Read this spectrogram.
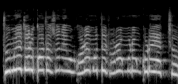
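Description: A performer voicing a shrill, defiant young wife who screeches accusations in a comedy cartoon. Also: level tone, racing, a bit bright. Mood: accusing.

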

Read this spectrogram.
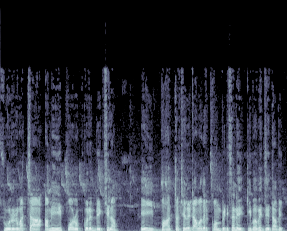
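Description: Man voicing a blustering hot-tempered gang boss, fairly high-voiced. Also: fairly quick, natural voice. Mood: irritated, bossy. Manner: blustering, swearing, threatening. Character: foul-mouthed hot-tempered gang boss of a sound-system crew. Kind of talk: comedy cartoon dubbing.

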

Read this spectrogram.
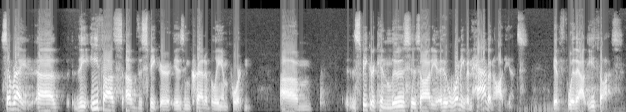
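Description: A middle-aged man from Tennessee giving a conversational, animated lecture to a class from a podium in an indoor lecture room. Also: mid-range voice, a little slow, poor audio. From Tennessee, USA.

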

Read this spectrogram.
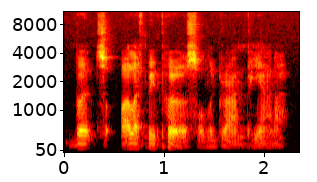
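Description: A man's voice: very deep voice, animated, normal speed, vocal fry, husky, heavily acted. A man voicing an anxious, droll working man in a novel, apprehensive and colloquial in manner. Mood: regretful.

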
